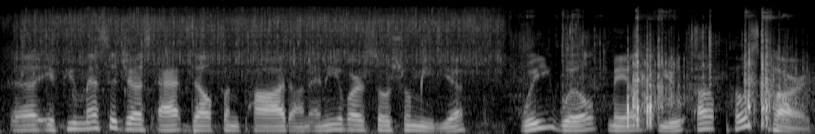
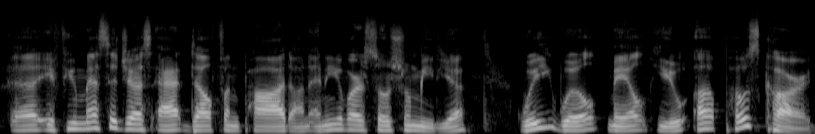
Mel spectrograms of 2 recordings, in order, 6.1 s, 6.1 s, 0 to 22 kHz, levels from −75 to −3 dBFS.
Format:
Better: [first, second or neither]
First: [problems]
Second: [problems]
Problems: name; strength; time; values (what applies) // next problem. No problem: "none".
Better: second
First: household noises; loud; throughout; 3 dB below the speech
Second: none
